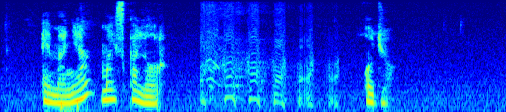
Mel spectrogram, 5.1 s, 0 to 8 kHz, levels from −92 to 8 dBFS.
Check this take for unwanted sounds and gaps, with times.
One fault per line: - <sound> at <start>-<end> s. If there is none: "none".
- laugh at 1.9-3.4 s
